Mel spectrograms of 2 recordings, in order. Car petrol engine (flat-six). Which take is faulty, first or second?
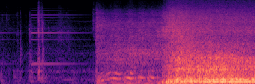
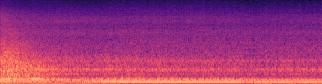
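second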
